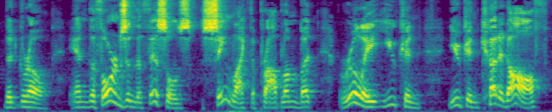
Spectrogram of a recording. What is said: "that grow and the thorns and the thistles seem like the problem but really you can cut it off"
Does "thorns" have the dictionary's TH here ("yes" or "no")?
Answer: yes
